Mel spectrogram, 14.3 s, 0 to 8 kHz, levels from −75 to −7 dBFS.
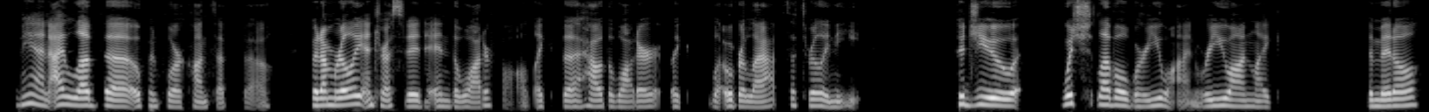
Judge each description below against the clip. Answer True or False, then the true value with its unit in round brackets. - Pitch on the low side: False (170 Hz)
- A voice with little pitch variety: False (3.4 semitones)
